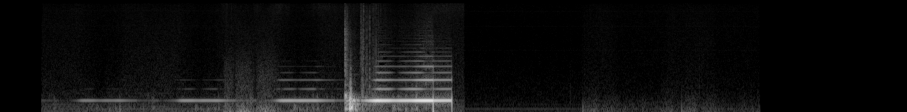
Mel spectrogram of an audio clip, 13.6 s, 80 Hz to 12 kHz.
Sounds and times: feedback 0:00.7 - 0:06.9

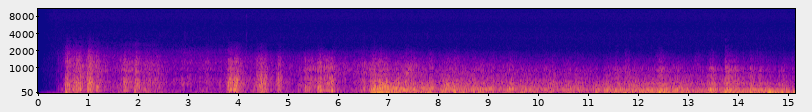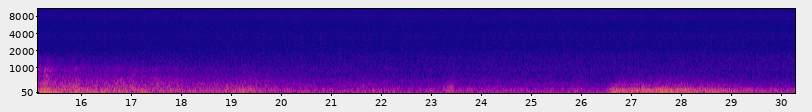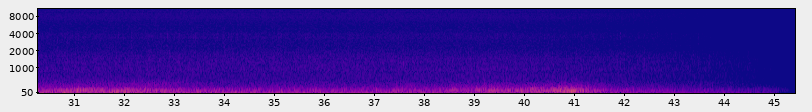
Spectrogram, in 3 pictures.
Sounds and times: thunder 0:00.4 - 0:22.3
thunder 0:23.0 - 0:34.0
thunder 0:38.5 - 0:41.9

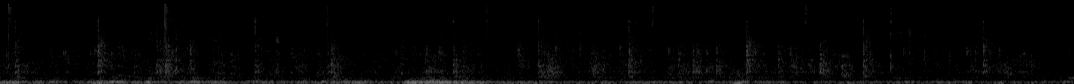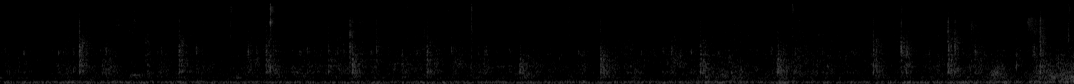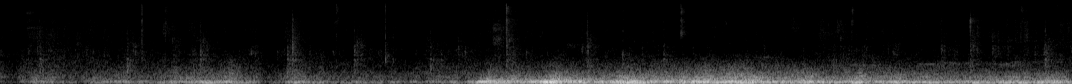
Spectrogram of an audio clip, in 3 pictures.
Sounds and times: Soft Rain 0:00.0 - 0:32.2
rolling thunder 0:21.5 - 0:32.2

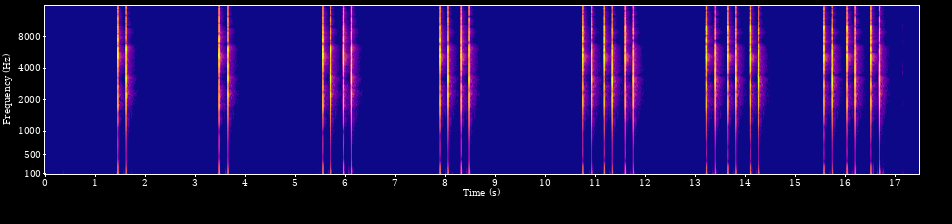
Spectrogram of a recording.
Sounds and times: small hand held metal and plastic clicker 0:01.4 - 0:01.9
small hand held metal and plastic clicker 0:03.4 - 0:04.0
small hand held metal and plastic clicker 0:05.5 - 0:06.4
small hand held metal and plastic clicker 0:07.8 - 0:08.8
small hand held metal and plastic clicker 0:10.7 - 0:12.0
small hand held metal and plastic clicker 0:13.2 - 0:14.5
small hand held metal and plastic clicker 0:15.5 - 0:17.3

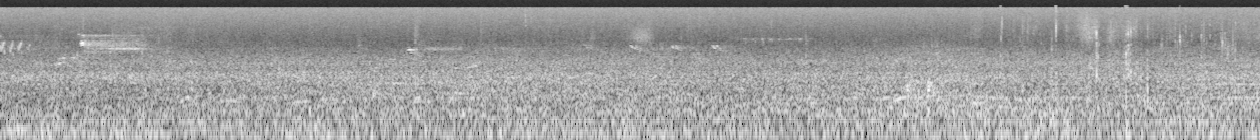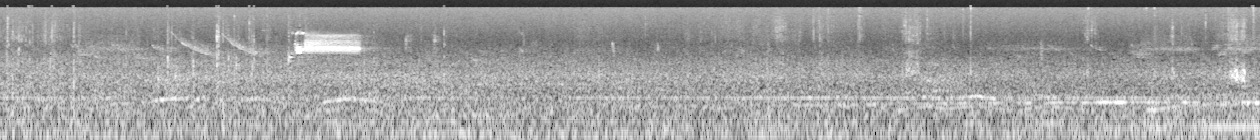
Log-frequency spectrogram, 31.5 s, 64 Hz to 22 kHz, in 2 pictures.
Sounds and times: Various birdcalls and bird song 0:00.0 - 0:01.9
Various birdcalls and bird song 0:13.6 - 0:24.1
Various birdcalls and bird song 0:27.0 - 0:31.5

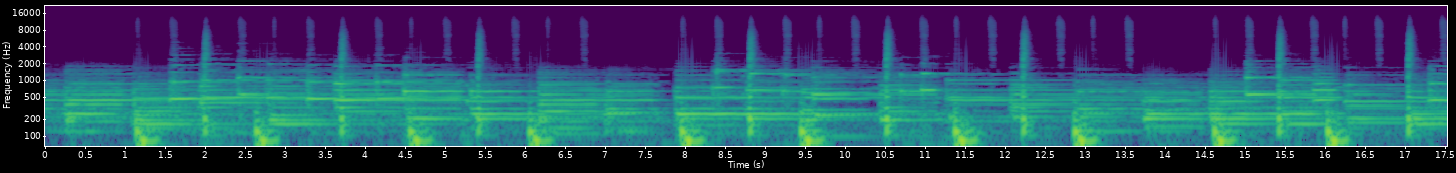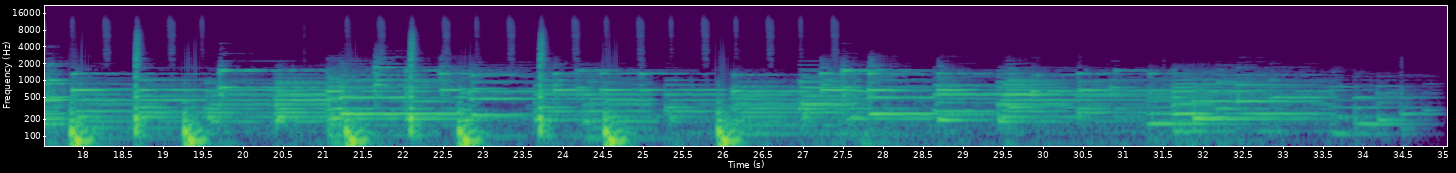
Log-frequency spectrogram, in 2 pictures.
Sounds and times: jazz hop 0:01.2 - 0:07.1
jazz hop 0:07.8 - 0:27.7

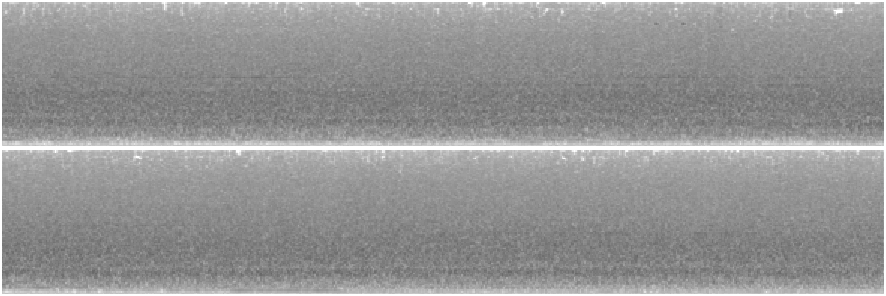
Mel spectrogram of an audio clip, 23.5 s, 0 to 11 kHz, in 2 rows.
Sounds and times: roaring waterfall 0:00.0 - 0:23.5

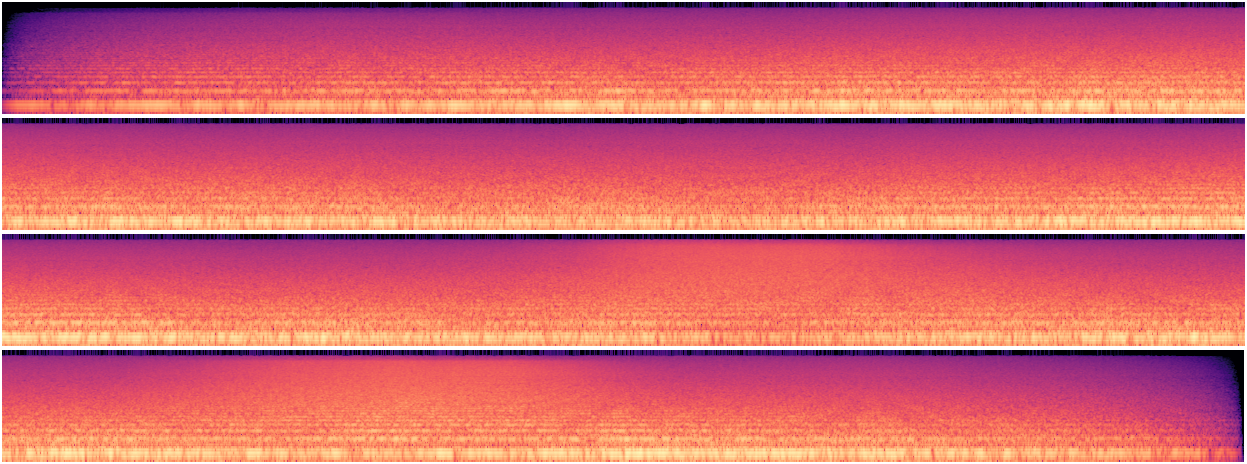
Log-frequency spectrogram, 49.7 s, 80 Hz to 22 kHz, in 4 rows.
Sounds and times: Fizzzy C drone 0:29.4 - 0:48.6

